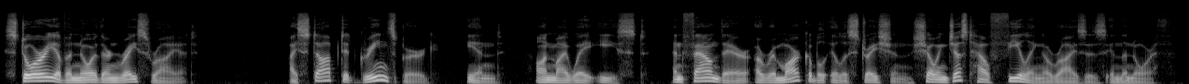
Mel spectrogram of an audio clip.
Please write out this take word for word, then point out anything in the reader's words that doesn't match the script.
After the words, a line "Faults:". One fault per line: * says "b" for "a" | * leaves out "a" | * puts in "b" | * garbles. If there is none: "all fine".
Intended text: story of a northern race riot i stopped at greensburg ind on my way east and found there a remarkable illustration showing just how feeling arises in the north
story of a northern race riot i stopped at greensburg ind on my way east and found there a remarkable illustration showing just how feeling arises in the north
Faults:
all fine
